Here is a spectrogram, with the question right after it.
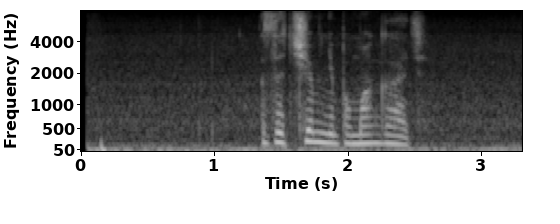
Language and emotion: Russian, neutral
